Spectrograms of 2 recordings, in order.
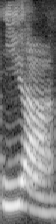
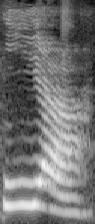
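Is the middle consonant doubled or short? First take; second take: short; doubled. First: The middle consonant is short, not doubled. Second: The middle consonant is doubled and held longer. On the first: The sun is worshipped. The speaker calls it wrong. "jangan iya" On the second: Only God is worshipped. The speaker calls it right. "tapi iya, karena kakak tahu dia bertasdid"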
